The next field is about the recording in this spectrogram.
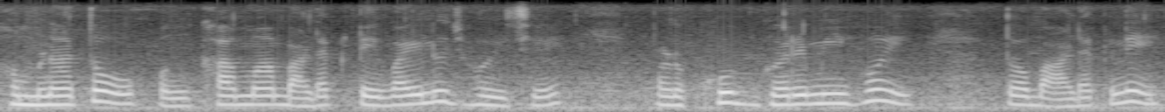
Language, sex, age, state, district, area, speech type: Gujarati, female, 60+, Gujarat, Valsad, urban, spontaneous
